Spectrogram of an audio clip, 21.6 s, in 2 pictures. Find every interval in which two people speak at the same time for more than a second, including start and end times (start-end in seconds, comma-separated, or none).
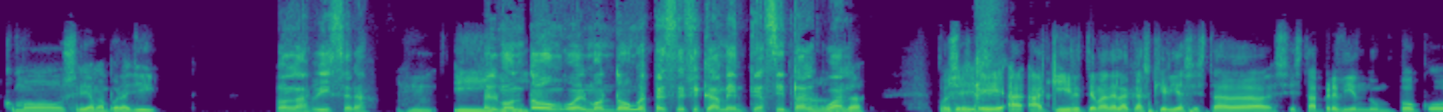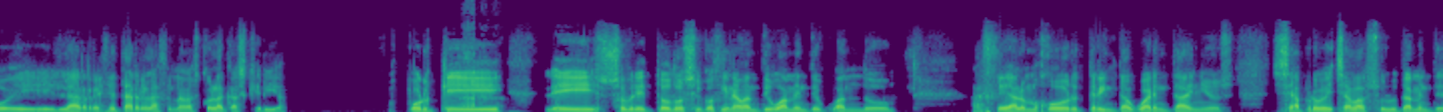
none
